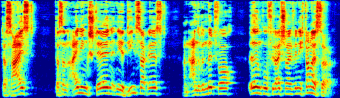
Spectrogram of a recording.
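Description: An impatient male space traveler, pressing and exasperated, his voice pushed noticeably higher, as a man puts him on. He talks insistently, hurrying to win an argument in this audiobook reading. The tone stays fairly even in loudness. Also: moderate pace. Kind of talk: audiobook character voice.

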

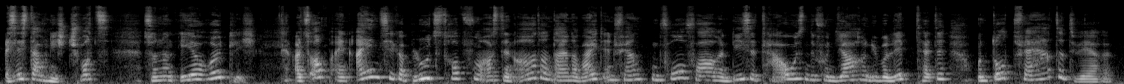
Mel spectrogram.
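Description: A woman's voice: mid-range voice, very animated, normal speed, a little mellow, husky, voice pushed up. A woman doing an earnest little baron. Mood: reassuring. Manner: earnest, solemn, reassuring. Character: earnest wise little male baron, the hero. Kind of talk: storybook reading.

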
